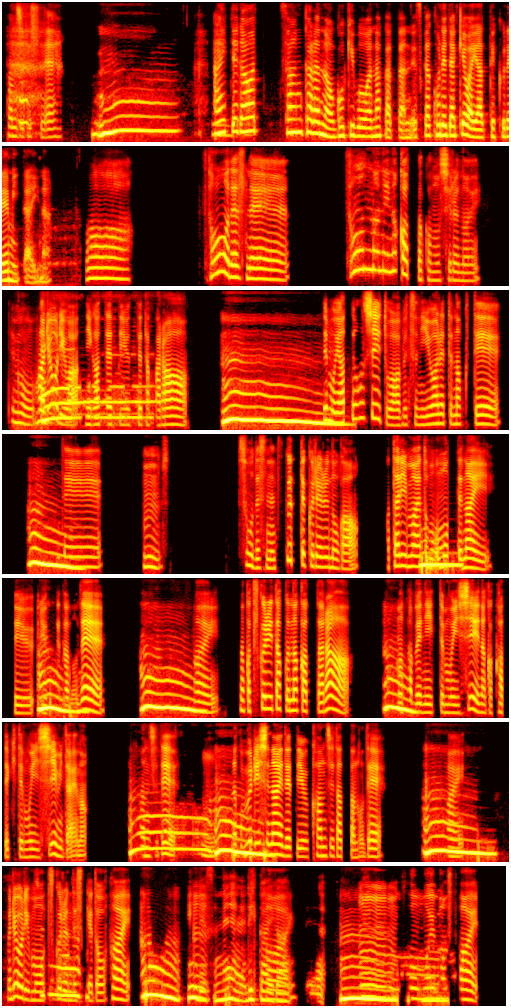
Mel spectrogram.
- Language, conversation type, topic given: Japanese, podcast, 家事の分担はどのように決めていますか？
- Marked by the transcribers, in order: other background noise; static; distorted speech; drawn out: "ええ。うーん"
